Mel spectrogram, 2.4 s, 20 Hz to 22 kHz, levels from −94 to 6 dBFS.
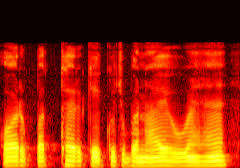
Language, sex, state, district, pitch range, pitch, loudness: Hindi, male, Jharkhand, Garhwa, 95-100 Hz, 100 Hz, -17 LUFS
